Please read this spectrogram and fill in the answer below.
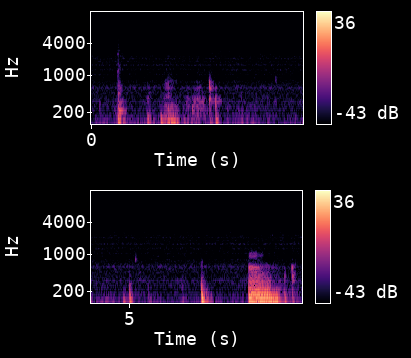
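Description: Low gurgling rumbles and brief squelches from an adult's stomach, ending in a longer growl; ordinary bowel sounds.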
